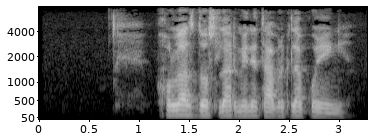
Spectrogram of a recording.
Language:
Uzbek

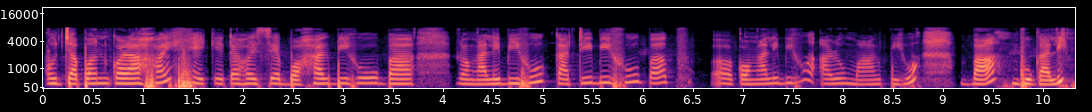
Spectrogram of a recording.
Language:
Assamese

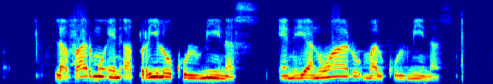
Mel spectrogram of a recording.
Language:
Esperanto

